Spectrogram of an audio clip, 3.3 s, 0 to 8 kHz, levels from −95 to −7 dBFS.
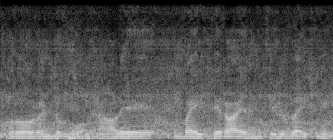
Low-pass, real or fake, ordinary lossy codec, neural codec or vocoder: none; fake; none; codec, 16 kHz, 4 kbps, X-Codec, WavLM features, trained on Multilingual LibriSpeech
